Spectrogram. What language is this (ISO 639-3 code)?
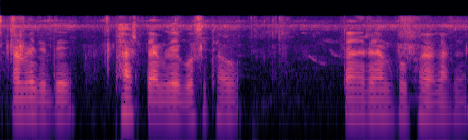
ori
